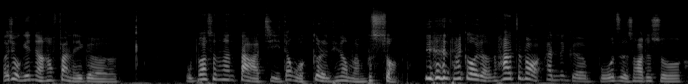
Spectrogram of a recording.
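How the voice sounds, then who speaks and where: A man with a Taiwanese Mandarin accent hosting a podcast, telling a story in a casual monologue with animated delivery and blunt swearing. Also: a little high, very fast. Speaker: podcast host.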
